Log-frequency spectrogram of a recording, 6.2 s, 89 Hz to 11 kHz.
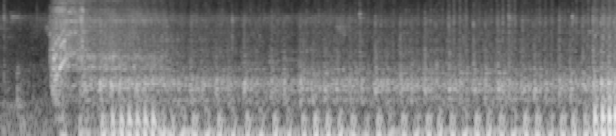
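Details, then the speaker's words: Yamaha LC135 ES motorcycle engine after rebuild with the faulty bearing replaced, started while the clutch is pulled to check whether the earlier strange internal noise is gone. It catches straight away to an even putter of about four beats a second, no knocking or grinding; normal idle. "sekarang ni kita tinggal Coba bagi hidup dulu sambil kita tekan CL sama ada bunyi itu hilang ataucam mana Tapi ini memangir hilanglah sebab kita buka memang bearing bermasalah"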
